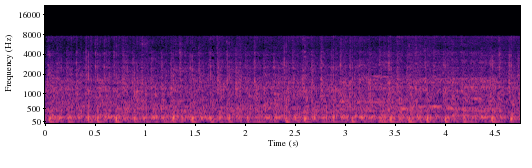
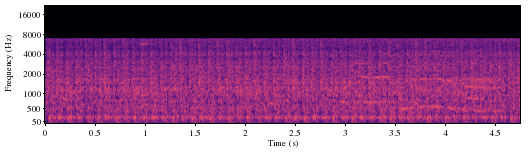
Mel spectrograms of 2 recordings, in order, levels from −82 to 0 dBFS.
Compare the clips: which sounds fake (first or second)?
first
